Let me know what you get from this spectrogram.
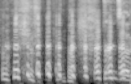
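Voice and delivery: laughing. Real, not acted. Laughing joke punchline.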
